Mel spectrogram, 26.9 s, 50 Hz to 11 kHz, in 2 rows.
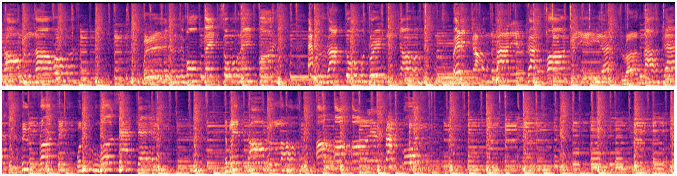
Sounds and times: Music: 0:00.0 - 0:26.9.

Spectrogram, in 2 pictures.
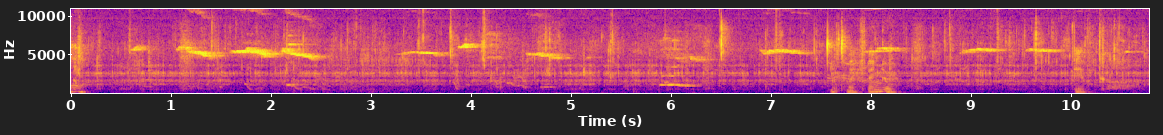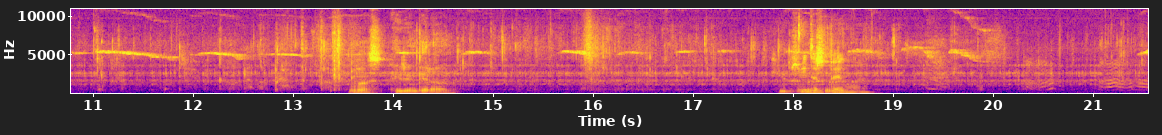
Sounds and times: Dog: 0:00.0 - 0:21.5
Speech: 0:13.6 - 0:14.7, 0:17.9 - 0:18.8.

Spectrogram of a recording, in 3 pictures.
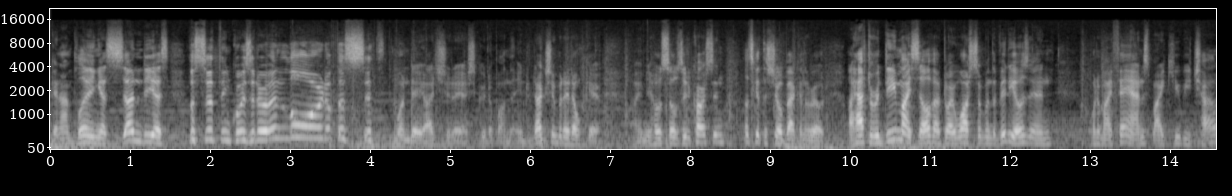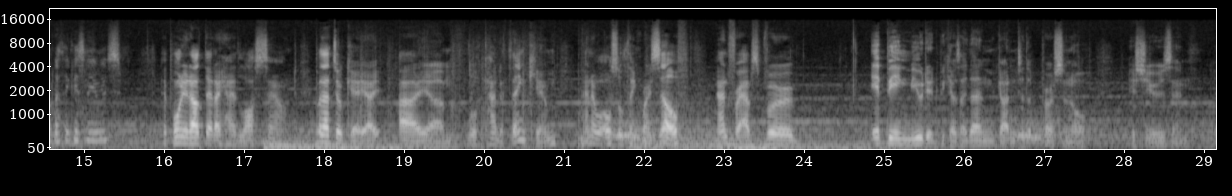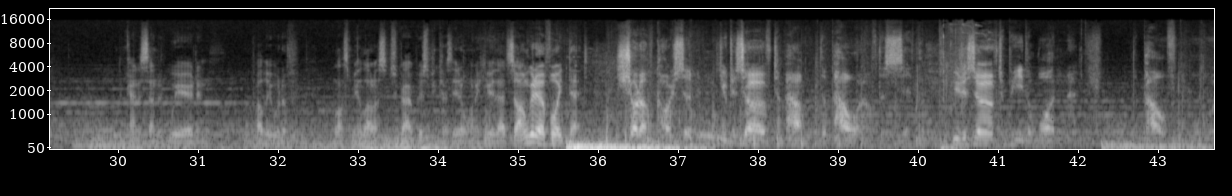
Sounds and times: Speech: 0:00.0 - 0:23.9, 0:24.8 - 0:27.5, 0:28.1 - 0:28.8, 0:30.0 - 0:31.1, 0:31.7 - 0:43.7
Music: 0:00.0 - 0:43.7.

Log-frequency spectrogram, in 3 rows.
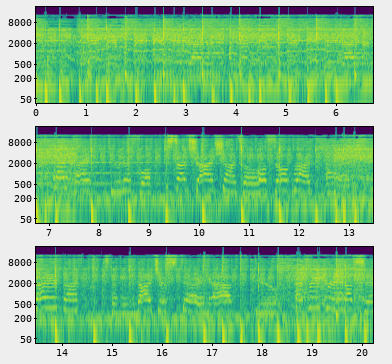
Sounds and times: Music: 0:00.0 - 0:20.2.

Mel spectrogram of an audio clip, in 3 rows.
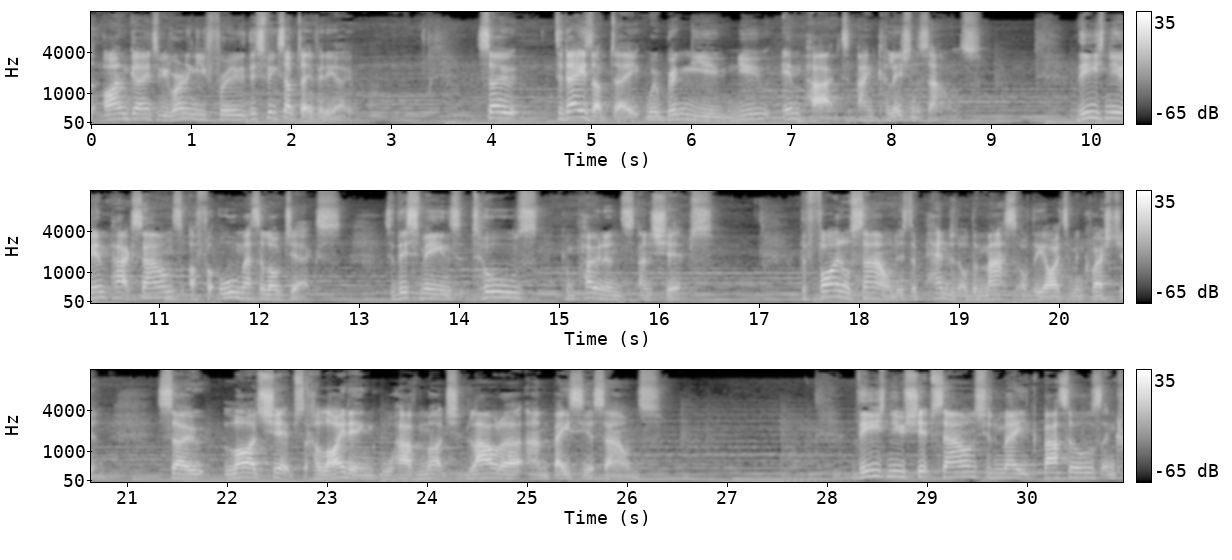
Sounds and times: Speech: 0:00.0 - 0:02.7, 0:03.9 - 0:08.9, 0:09.8 - 0:16.6, 0:17.4 - 0:26.4, 0:28.2 - 0:30.9
Music: 0:00.0 - 0:30.9.

